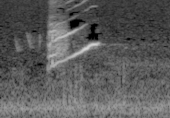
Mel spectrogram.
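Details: Single loud European greenfinch song note: a harsh buzzy onset drawn out into a clear rising wheeze lasting under half a second, preceded by two soft faint notes.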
